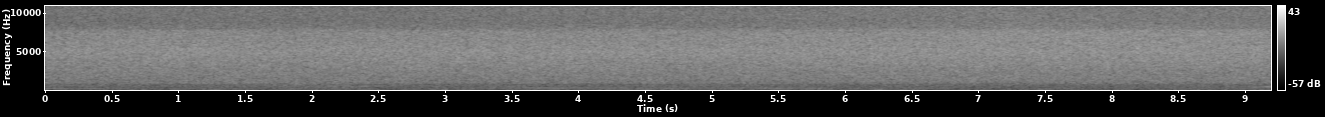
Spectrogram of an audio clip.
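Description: Steady rushing of falling water in the dark ride's cave, a constant loud hiss with faint low tones beneath it.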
